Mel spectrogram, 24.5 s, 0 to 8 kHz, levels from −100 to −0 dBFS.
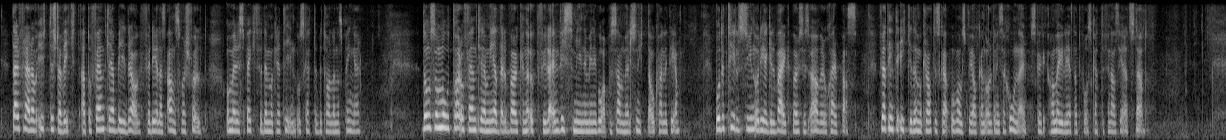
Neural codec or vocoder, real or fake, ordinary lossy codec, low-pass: codec, 16 kHz, 4 kbps, FunCodec, trained on LibriTTS, 50 frames a second; fake; AAC, 48 kbps; 7.2 kHz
